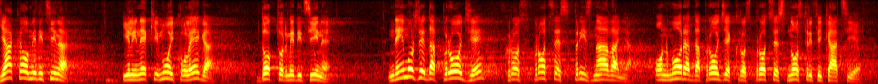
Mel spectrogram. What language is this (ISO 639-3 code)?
srp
